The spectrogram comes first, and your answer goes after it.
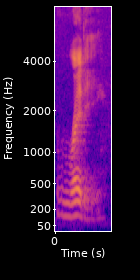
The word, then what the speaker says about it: ready: it's reading no but the word changes pronunciation so read and ready read and ready so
